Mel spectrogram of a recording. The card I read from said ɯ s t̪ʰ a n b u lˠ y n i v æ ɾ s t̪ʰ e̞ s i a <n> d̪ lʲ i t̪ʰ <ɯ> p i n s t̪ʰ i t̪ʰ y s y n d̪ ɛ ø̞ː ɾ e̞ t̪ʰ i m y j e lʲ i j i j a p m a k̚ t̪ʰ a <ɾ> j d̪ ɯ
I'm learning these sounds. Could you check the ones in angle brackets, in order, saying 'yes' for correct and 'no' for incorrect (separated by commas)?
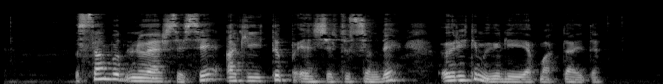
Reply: no, yes, no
